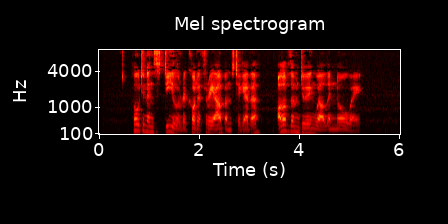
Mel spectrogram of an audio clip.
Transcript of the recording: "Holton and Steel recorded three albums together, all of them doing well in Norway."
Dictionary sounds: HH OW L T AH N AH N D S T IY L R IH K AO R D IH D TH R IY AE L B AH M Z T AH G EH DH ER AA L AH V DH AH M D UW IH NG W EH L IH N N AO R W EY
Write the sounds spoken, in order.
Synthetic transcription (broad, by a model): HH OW T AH N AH N S T IY L R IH K AO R D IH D TH R IY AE L B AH M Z T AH G EH DH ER AA L AH V DH AH M D UW IH NG W EH L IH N N AO W EY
